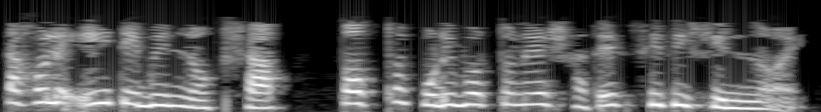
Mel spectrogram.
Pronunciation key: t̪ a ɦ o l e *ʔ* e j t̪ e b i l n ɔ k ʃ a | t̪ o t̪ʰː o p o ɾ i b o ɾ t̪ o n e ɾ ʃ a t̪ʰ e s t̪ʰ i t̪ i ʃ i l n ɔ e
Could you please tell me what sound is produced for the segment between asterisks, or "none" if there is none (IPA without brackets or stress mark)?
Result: ʔ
